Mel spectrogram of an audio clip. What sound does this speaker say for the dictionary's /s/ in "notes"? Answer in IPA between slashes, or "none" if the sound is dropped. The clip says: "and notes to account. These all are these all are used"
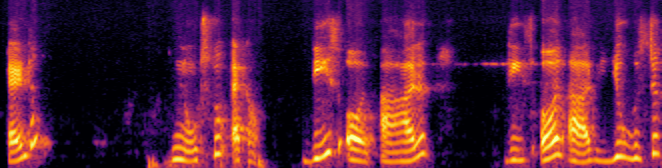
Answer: none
